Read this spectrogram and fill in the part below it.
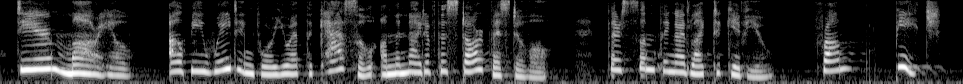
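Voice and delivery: low and soothing voice. Reading a signed letter in character: soothing Princess Peach voice. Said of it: "She's got a very soothing voice".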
